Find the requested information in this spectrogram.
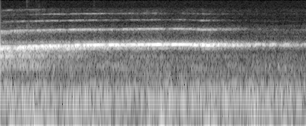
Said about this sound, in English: Hold for another siren.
